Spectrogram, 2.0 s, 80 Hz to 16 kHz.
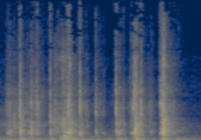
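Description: Logitech K400 Plus wireless keyboard being typed on rapidly and at random: a run of irregular key clicks, about five a second.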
